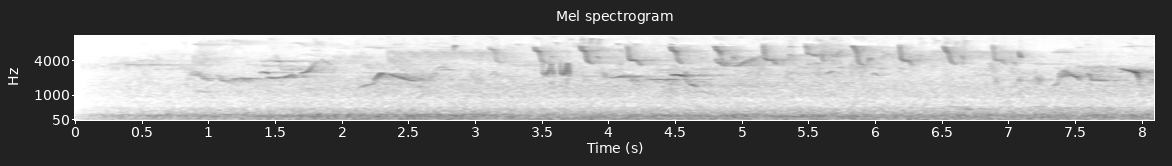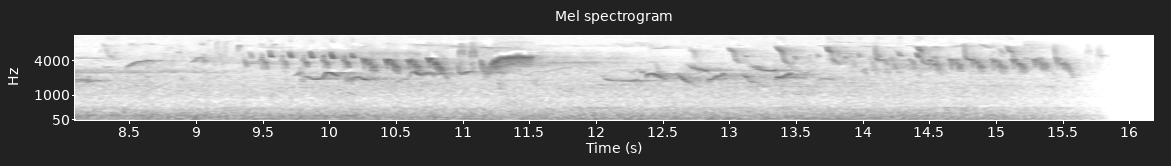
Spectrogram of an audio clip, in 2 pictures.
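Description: Several small birds chirping and trilling, with quick repeated notes and short sweeping calls, over a low steady outdoor rumble. It fades in over the first couple of seconds and fades out near the end.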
